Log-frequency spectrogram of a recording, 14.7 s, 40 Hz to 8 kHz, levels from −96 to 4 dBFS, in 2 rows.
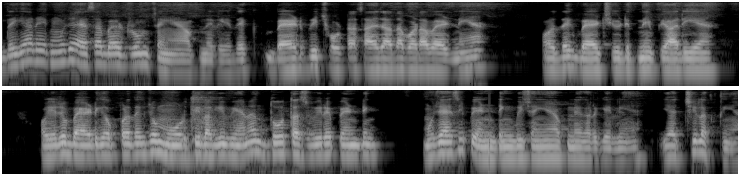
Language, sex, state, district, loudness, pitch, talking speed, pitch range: Hindi, male, Uttar Pradesh, Jyotiba Phule Nagar, -33 LUFS, 120 Hz, 205 wpm, 110-135 Hz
